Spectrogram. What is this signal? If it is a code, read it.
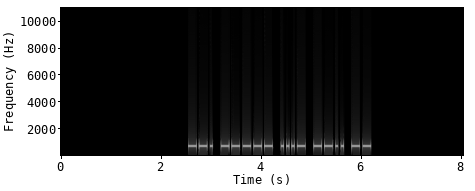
Morse code, heard as a keyed tone, about 22 wpm, 700 Hz. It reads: G0VZM
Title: DXCC-100 Call Signs - 5 Characters - Repeated 3x - 22wpm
